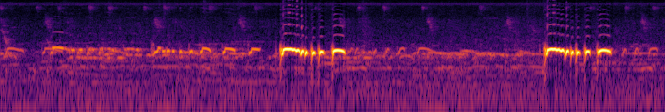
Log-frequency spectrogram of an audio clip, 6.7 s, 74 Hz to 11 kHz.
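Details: Zebra dove of local stock, a loud caller used to lure and stimulate doves: two bright, fast-pulsed cooing bursts about 2.7 s apart, with murmured trilled coos of other doves in between.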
